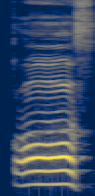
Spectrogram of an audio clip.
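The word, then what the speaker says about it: قاف: তারপর কফ, কফ, কফ আমরা গলা থেকে ধাক্কা দিয়ে উচ্চারণ করব। কফ, জিহ্বার গোড়া তার বরাবর উপরের তালুর সঙ্গে লাগাইয়া কফ উচ্চারণ করব।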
